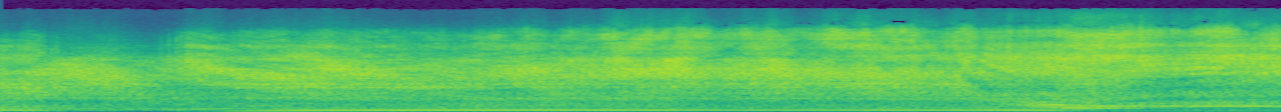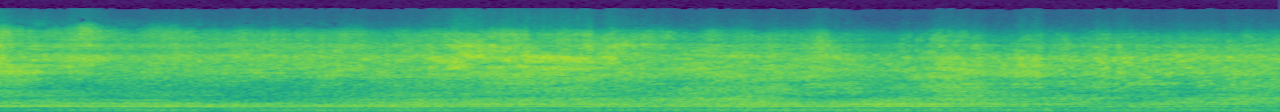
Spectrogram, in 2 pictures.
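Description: A metal biplane's propeller engine drones steadily close by in flight, its tone shifting partway through as it passes, with a constant whirring hum throughout.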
